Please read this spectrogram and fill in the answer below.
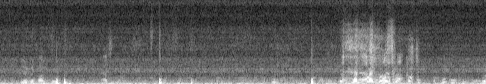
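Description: Footballs being struck and caught in a goalkeeping drill: a quick pair of sharp thuds just under a second in, then single thuds about two and four seconds in. A person's voice calls out about four seconds in.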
